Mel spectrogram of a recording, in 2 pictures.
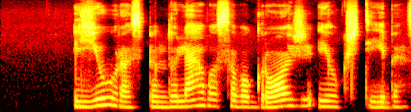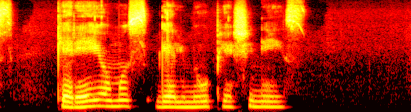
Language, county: Lithuanian, Klaipėda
